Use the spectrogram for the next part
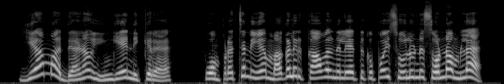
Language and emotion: Tamil, angry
